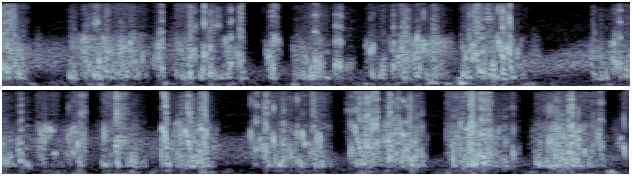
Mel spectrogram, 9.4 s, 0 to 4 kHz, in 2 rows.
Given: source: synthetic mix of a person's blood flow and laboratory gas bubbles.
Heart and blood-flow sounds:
Doppler ultrasound of blood flow; subclavian vein
0.00-0.25 s: bubbles
0.51-1.25 s: bubbles
1.32-1.88 s: bubbles
1.98-2.13 s: bubbles
2.20-2.68 s: bubbles
2.75-3.42 s: bubbles
3.45-3.98 s: bubbles
4.43-5.39 s: bubbles
5.44-5.83 s: bubbles
5.90-6.38 s: bubbles
6.58-7.21 s: bubbles
7.31-7.93 s: bubbles
8.06-8.63 s: bubbles
8.70-9.29 s: bubbles
9.34-9.42 s: bubbles
From the record:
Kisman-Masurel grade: 444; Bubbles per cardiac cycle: continuous sound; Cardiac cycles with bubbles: 100%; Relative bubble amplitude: maximal (0.775 to 0.999); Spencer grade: 4 (maximum detectable bubble signal sounding continuously throughout systole and diastole of every cardiac period, and overriding the amplitude of the normal cardiac signals); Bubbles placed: anywhere in the cardiac cycle

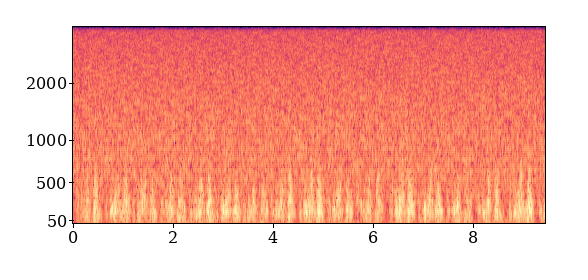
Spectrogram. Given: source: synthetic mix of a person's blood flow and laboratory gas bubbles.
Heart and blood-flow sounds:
Doppler ultrasound of blood flow; precordium
no bubbles
From the record:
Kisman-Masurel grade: 000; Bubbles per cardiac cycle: 0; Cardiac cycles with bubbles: 0%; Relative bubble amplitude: no bubbles discernible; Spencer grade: 0 (complete lack of bubble signals)

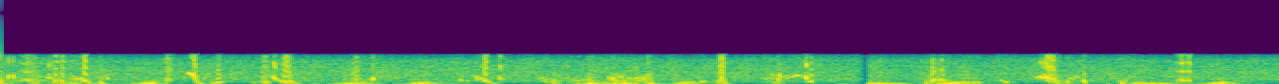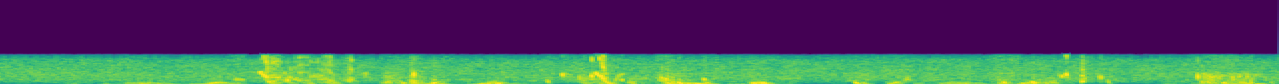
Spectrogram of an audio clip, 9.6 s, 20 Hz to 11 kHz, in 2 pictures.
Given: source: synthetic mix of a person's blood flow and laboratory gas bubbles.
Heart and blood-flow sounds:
Doppler ultrasound of blood flow; precordium
0.00-0.44 s: bubbles
0.60-0.87 s: bubbles
0.93-1.15 s: bubbles
1.27-1.44 s: bubbles
1.70-1.90 s: bubbles
2.01-2.48 s: bubbles
2.61-2.75 s: bubbles
2.83-3.07 s: bubbles
3.44-3.69 s: bubbles
3.72-3.81 s: bubbles
3.87-4.11 s: bubbles
4.18-4.25 s: bubbles
4.39-4.48 s: bubbles
5.65-6.48 s: bubbles
6.82-7.48 s: bubbles
7.96-8.07 s: bubbles
8.11-8.23 s: bubbles
8.50-8.99 s: bubbles
9.24-9.60 s: bubbles
From the record:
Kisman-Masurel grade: 332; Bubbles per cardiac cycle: rolling drumbeat, 9 or more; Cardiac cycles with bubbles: 50 to 99%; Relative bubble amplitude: moderate (0.250 to 0.450); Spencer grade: 3 (all of the cardiac periods contain showers or single bubble signals, but not dominating or overriding the cardiac motion signals); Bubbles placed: only in the low amplitude regions of the cardiac cycle

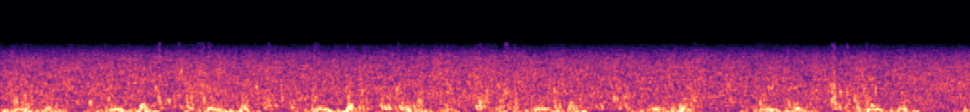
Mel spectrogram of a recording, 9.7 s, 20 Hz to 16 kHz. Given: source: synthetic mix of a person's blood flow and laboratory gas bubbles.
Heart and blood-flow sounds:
Doppler ultrasound of blood flow; precordium
0.00-0.04 s: bubbles
0.10-0.38 s: bubbles
0.87-0.95 s: bubbles
1.05-1.13 s: bubbles
1.52-2.16 s: bubbles
2.35-3.03 s: bubbles
3.08-3.23 s: bubbles
3.44-3.74 s: bubbles
3.77-4.24 s: bubbles
4.43-4.54 s: bubbles
4.71-5.21 s: bubbles
5.47-5.68 s: bubbles
5.86-6.07 s: bubbles
6.10-6.32 s: bubbles
6.76-7.00 s: bubbles
7.55-7.76 s: bubbles
7.86-7.97 s: bubbles
8.26-8.83 s: bubbles
From the record:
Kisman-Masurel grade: 332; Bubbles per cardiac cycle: rolling drumbeat, 9 or more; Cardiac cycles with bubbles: 50 to 99%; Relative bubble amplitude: moderate (0.250 to 0.450); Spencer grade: 3 (all of the cardiac periods contain showers or single bubble signals, but not dominating or overriding the cardiac motion signals); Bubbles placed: anywhere in the cardiac cycle

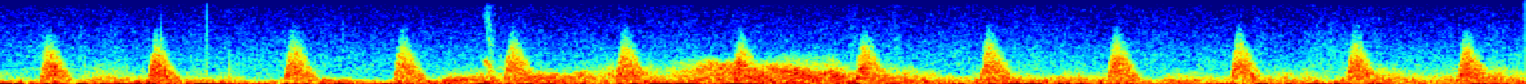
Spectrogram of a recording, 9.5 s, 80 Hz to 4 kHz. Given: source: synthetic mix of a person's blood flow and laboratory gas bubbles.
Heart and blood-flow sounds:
Doppler ultrasound of blood flow; subclavian vein
3.00-3.19 s: bubbles
3.27-3.31 s: bubbles
From the record:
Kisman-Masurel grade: 211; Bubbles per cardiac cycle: several, 3 to 8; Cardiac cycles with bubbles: 1 to 10%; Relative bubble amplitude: barely perceptible (0.100 to 0.250); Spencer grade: 1 (occasional bubble signal discernible with the cardiac motion signal, with majority of cardiac periods free of bubbles); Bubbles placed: anywhere in the cardiac cycle

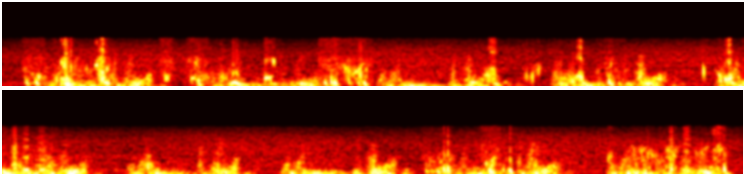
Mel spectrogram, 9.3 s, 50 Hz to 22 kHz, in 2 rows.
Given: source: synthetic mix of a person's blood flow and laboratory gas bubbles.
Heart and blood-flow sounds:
Doppler ultrasound of blood flow; precordium
0.12-0.71 s: bubbles
0.98-1.06 s: bubbles
1.15-1.55 s: bubbles
1.62-1.75 s: bubbles
1.98-2.32 s: bubbles
3.00-3.13 s: bubbles
3.25-3.40 s: bubbles
3.44-3.90 s: bubbles
4.36-5.00 s: bubbles
7.26-7.47 s: bubbles
7.62-7.85 s: bubbles
8.41-8.46 s: bubbles
8.54-9.20 s: bubbles
From the record:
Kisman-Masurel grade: 233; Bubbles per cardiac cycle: several, 3 to 8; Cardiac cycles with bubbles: 50 to 99%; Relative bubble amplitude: loud (0.450 to 0.775); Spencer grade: 3 (all of the cardiac periods contain showers or single bubble signals, but not dominating or overriding the cardiac motion signals); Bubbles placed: only in the low amplitude regions of the cardiac cycle

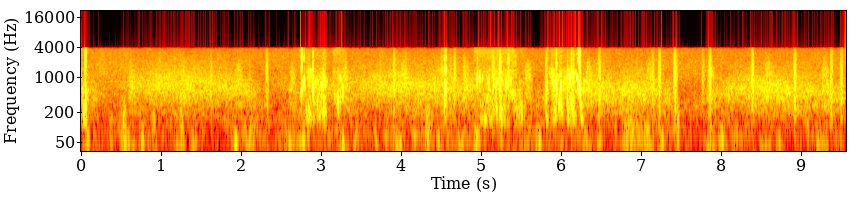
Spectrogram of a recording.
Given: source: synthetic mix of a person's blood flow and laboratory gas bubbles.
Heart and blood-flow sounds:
Doppler ultrasound of blood flow; subclavian vein
0.00-0.11 s: bubbles
2.73-3.10 s: bubbles
3.15-3.32 s: bubbles
4.93-5.57 s: bubbles
5.81-6.33 s: bubbles
From the record:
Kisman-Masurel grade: 223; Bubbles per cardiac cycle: several, 3 to 8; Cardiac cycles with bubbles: 10 to 50%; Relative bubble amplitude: loud (0.450 to 0.775); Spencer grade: 2 (many but less than half of the cardiac periods contain bubble signals, singularly or in groups); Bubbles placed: anywhere in the cardiac cycle

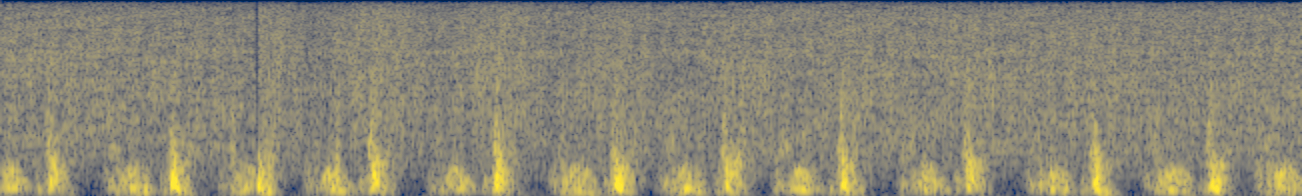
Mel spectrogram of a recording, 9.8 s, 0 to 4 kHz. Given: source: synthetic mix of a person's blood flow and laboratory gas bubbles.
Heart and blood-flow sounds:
Doppler ultrasound of blood flow; precordium
2.47-2.57 s: bubbles
From the record:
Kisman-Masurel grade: 111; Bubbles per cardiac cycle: 1 to 2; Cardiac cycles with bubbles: 1 to 10%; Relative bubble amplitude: barely perceptible (0.100 to 0.250); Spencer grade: 1 (occasional bubble signal discernible with the cardiac motion signal, with majority of cardiac periods free of bubbles); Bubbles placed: anywhere in the cardiac cycle

